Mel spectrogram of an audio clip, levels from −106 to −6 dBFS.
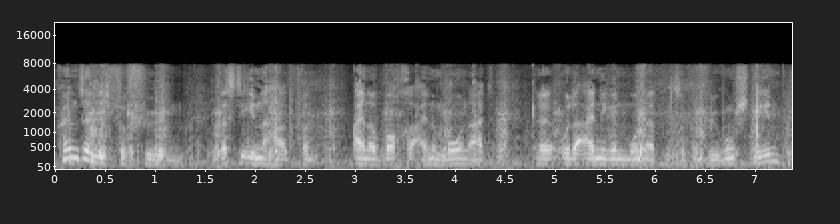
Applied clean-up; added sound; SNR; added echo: none; Chewing, mastication; 7 dB; none.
